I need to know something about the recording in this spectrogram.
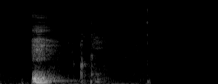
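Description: A short, rough throat-clearing sound about a third of a second in, fading quickly, followed by a few faint clicks. Then the sound cuts off to silence.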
